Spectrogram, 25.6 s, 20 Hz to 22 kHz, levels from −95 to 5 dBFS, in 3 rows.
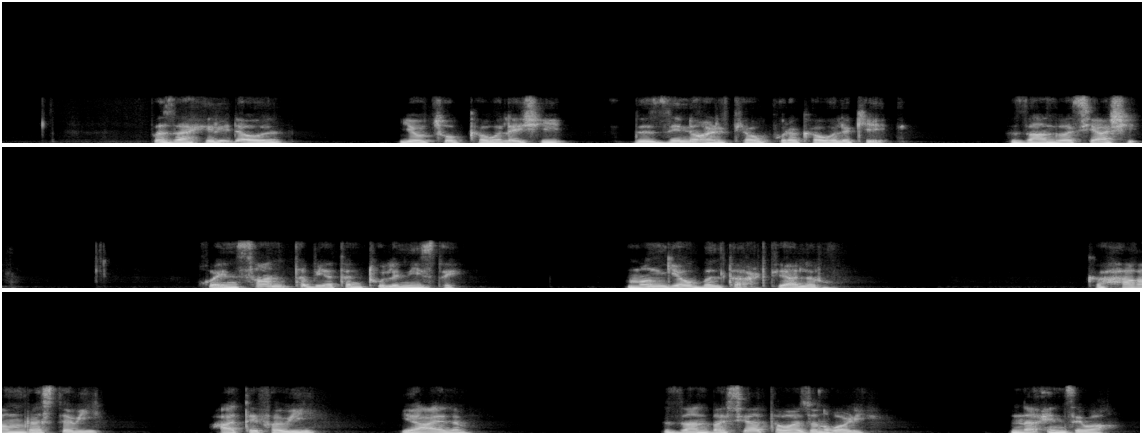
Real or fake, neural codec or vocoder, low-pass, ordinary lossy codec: real; none; 7.2 kHz; none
